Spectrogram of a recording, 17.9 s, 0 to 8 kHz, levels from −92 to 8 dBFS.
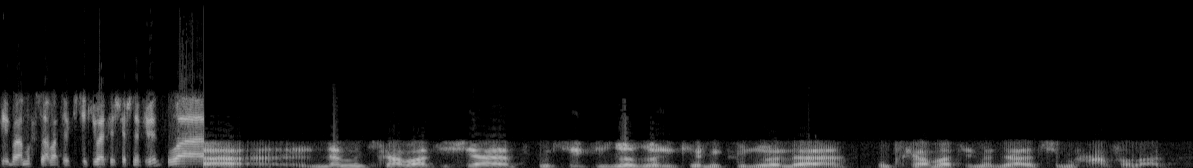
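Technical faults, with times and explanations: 3.05 s to the end, wrong sample rate: from this point the sound drops to a deep, dragging crawl, running at 0.363 times normal speed with everything pitched down by 17.6 semitones, nearly an octave and a half. Speed and pitch fall together by the same ratio because the samples are being read out far slower than they were captured, with no rate conversion, which fits 44.1 kHz material being played back at 16 kHz.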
